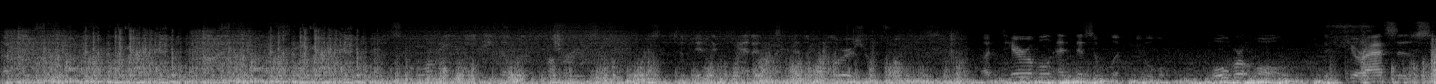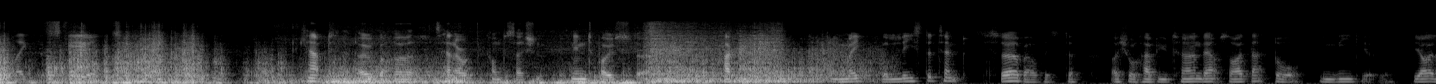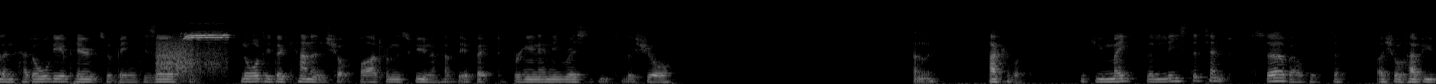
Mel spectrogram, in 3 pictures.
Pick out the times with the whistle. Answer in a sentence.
You can hear the whistle from 30.2 to 31.1 s.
